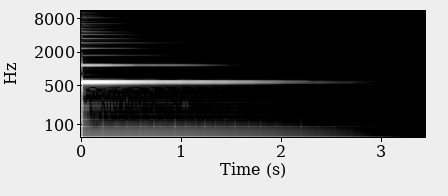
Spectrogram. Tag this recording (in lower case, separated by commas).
music, acoustic guitar, musical instrument, guitar, plucked string instrument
